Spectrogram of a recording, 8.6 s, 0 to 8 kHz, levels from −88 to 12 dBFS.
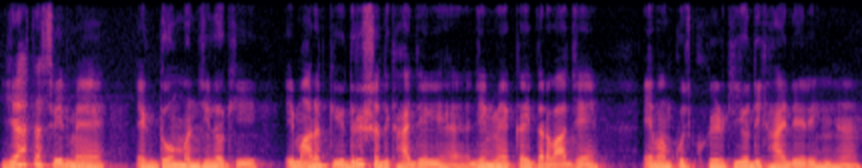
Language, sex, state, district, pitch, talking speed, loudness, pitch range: Hindi, male, Jharkhand, Garhwa, 145 Hz, 165 wpm, -14 LUFS, 135-160 Hz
